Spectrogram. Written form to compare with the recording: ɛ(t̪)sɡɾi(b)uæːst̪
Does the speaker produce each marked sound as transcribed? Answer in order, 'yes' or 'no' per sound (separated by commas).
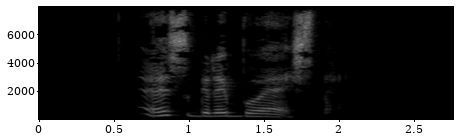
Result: no, yes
